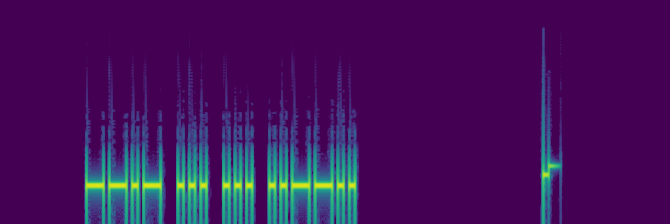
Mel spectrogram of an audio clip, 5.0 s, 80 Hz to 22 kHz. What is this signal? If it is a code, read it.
Morse code, heard as a keyed tone, about 28 wpm, 700 Hz. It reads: QSS?
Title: Q-Codes Repeated 3x 28wpm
